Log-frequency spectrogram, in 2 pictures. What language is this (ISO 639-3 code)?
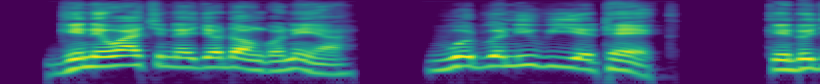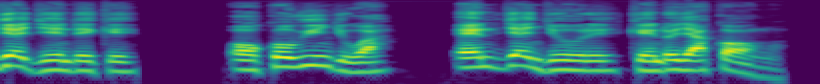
luo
